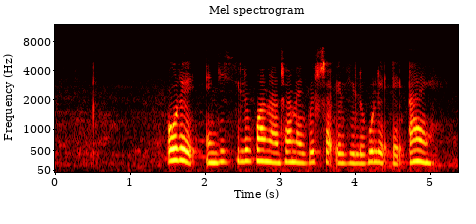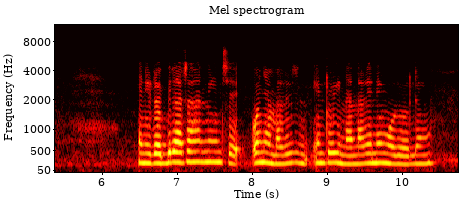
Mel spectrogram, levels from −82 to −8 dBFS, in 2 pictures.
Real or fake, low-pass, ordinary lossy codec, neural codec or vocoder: fake; 7.2 kHz; none; codec, 16 kHz, 8 kbps, FreqCodec, smaller model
